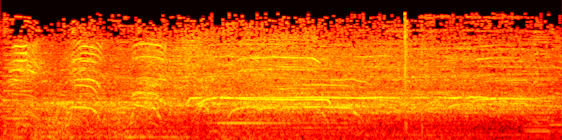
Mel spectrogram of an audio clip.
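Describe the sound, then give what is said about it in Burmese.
A huge crowd cheers at a New Year celebration in Times Square, New York. It makes a dense, loud, continuous roar full of overlapping shouts, whoops and high yells, and it stays at a steady level throughout. “ကြခဲ့ရတာကတော့အမေရိကန်ပြည်အောင်စုနယူးယောက်မြို့က Times Square ရင်းမြစ်မှာနှစ်သစ်ကိုကြိုဆိုနေကြတာပါ”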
